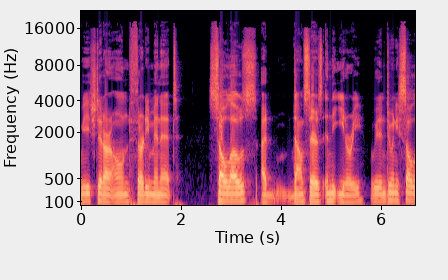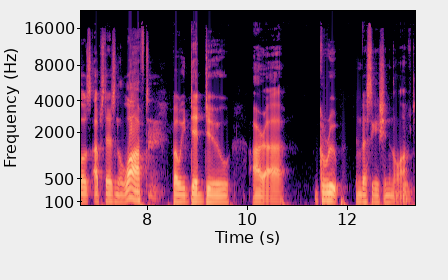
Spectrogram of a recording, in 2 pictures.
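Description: A man with an unremarkable speaking voice talks at a fairly slow pace and a fairly low pitch. His intonation stays fairly even, and the recording is very clean with a silent background. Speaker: podcast host. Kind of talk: casual chat.

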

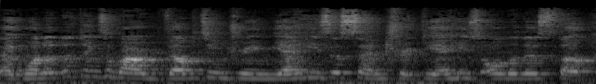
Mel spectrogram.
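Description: A woman talks at a very fast pace with an American accent. Noticeable background noise runs behind her. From New York, Jamaican family. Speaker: podcast co-host. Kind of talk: casual chat. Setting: home recording at kitchen table. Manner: loud.

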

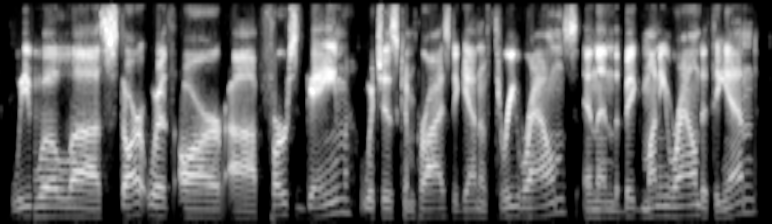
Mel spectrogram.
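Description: A man speaks at a very slow pace in an upbeat tone, his medium pitch moving with ordinary variation while music plays in the background. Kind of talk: game show host, running a theme park Family Feud.

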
